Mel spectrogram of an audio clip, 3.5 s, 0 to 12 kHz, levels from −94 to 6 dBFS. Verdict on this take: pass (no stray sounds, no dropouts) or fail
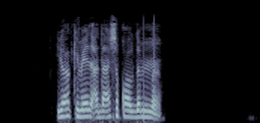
pass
